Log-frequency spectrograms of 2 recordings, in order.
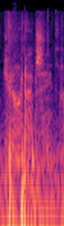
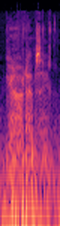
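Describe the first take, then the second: No difference in how they are said.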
